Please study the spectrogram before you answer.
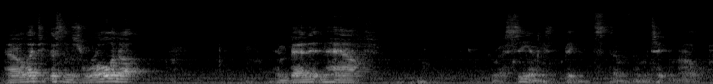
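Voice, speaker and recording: Casual home-cook host, New man, low voice, off-the-cuff, picked up from across a roomy kitchen. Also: lively intonation, fairly quick, darkish tone, far from the mic, a little hiss or hum. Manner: chatty, offhand, talks while working. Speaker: home cooking show host. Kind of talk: casual cooking demonstration. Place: large home kitchen, indoors. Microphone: camera mic at a distance, then close to camera. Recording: roomy kitchen sound, heard from afar.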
